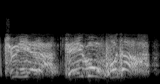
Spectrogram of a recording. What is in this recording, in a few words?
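Korean damaged aa mood high, speech; War Thunder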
